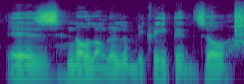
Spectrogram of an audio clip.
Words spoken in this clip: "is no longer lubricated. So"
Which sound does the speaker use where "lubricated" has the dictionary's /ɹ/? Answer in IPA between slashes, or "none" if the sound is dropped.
none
